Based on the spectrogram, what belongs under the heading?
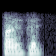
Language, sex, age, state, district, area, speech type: Bengali, male, 60+, West Bengal, Purba Medinipur, rural, conversation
